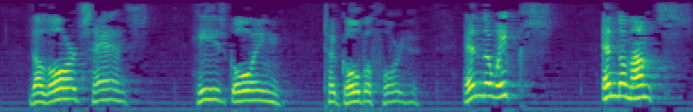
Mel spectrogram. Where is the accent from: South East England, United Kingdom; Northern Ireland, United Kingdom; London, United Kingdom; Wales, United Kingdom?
Northern Ireland, United Kingdom; I was brought up down in County Fermanagh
